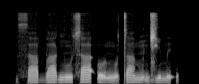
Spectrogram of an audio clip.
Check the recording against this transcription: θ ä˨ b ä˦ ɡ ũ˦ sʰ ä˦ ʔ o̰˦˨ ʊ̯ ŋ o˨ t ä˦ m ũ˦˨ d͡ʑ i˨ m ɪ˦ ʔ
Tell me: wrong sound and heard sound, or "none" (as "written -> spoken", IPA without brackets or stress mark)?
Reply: o˨ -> o̰˦˨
